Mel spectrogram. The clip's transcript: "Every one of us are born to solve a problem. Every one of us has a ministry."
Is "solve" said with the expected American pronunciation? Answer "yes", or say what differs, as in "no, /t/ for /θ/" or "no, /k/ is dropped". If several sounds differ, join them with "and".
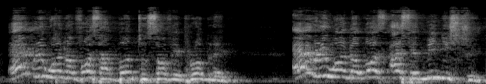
yes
